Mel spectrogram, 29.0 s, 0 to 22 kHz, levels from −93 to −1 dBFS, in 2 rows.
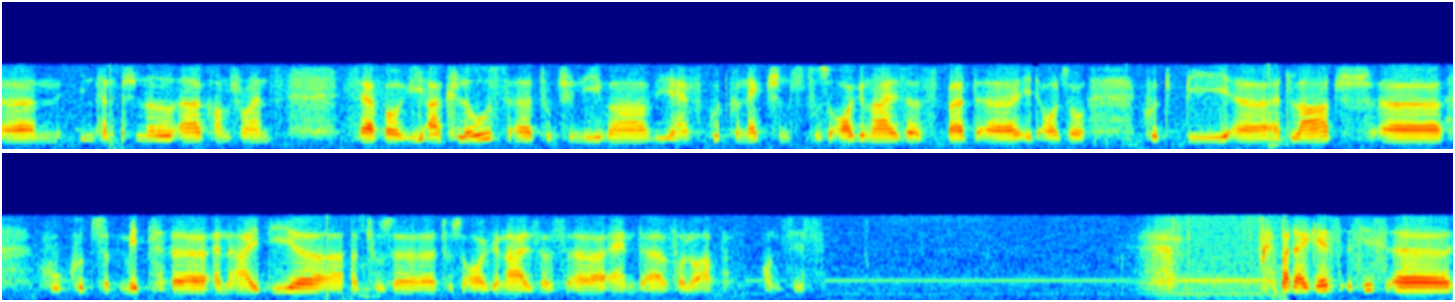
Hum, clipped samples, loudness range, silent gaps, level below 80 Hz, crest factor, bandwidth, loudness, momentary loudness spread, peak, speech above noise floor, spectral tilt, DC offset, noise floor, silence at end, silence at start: none; under 0.1%; 10 LU; none; -68 dBFS; 22 dB; 4 kHz; -24 LUFS; 16 LU; -2 dBFS; 26 dB; -7.5 dB/octave; under 0.1%; -49 dBFS; 0 s; 0 s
